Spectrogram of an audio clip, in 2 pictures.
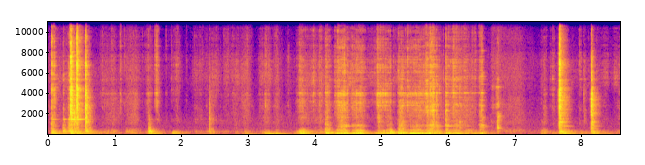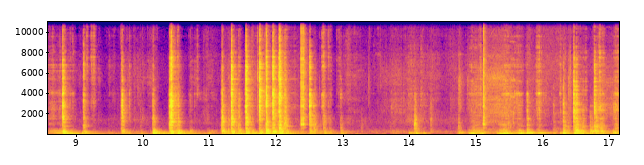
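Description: A ratchet clicks in irregular bursts while a bolt is tightened during brake and strut work on a 2016 Subaru Forester, with close clicking runs, pauses and light metallic handling between them.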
